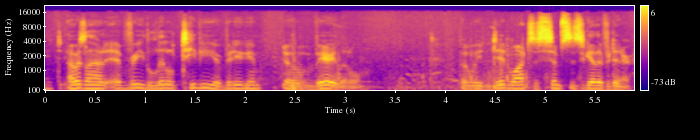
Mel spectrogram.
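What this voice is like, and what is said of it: Hoarse, strained voice. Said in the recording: “I've been losing my voice lately, having to clear it a lot.”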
